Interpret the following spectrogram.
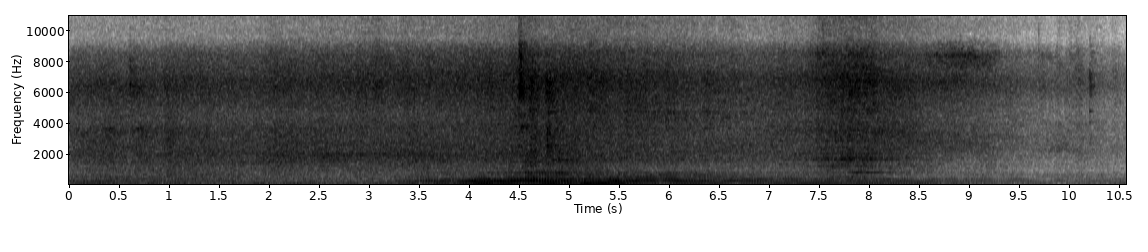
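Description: A motor vehicle engine running steadily, swelling in level about four seconds in and fading away toward the end.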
